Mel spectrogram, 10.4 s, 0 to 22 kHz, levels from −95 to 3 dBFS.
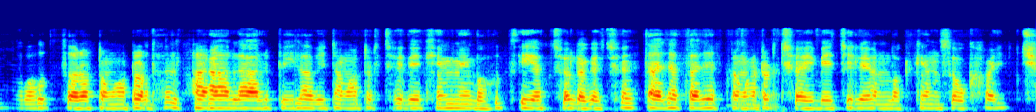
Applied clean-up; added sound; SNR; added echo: neural mask model DeepFilterNet 3.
